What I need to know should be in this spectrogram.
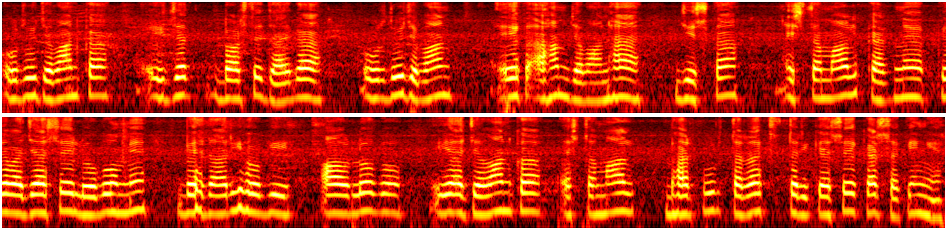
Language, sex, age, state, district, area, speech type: Urdu, female, 60+, Bihar, Gaya, urban, spontaneous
